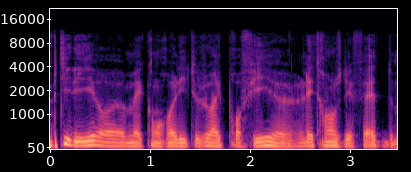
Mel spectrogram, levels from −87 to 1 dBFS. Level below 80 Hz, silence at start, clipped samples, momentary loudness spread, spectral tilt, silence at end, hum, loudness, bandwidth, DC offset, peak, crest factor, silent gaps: -44 dBFS; 0 s; under 0.1%; 5 LU; -8.5 dB/octave; 0 s; none; -21 LUFS; 11 kHz; under 0.1%; -6 dBFS; 14 dB; none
